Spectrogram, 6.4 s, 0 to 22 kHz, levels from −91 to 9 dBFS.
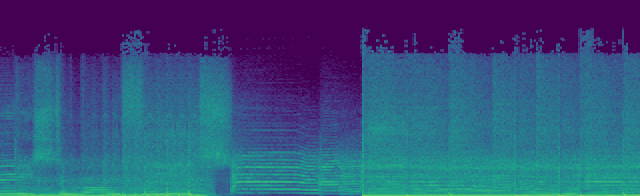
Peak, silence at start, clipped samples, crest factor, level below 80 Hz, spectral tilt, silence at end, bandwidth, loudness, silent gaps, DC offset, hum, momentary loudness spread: -8 dBFS; 0 s; under 0.1%; 10 dB; -24 dBFS; -4.5 dB/octave; 0 s; 18 kHz; -20 LUFS; none; under 0.1%; none; 6 LU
